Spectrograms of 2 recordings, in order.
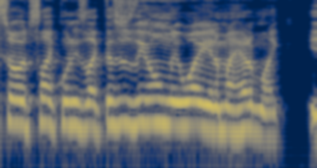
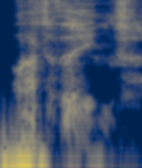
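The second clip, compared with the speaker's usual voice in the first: very romantic, oddly creepy tone. Retelling a movie scene where the lead flirts: romantic Clint Eastwood voice. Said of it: "in the most romantic Clint Eastwood way possible".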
